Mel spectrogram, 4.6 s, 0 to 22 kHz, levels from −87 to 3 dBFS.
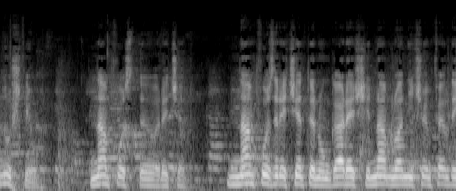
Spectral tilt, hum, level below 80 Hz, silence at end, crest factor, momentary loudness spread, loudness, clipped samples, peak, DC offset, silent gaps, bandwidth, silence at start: -6.5 dB/octave; none; -48 dBFS; 0 s; 16 dB; 14 LU; -18 LUFS; under 0.1%; -2 dBFS; under 0.1%; none; 10.5 kHz; 0 s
